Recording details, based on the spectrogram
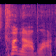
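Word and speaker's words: Knoblauch: garlic in German well last name if pronounced well it's KOB block right because you guys don't do the silent letters even though I swear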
